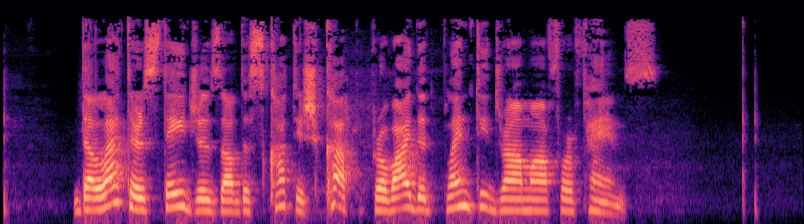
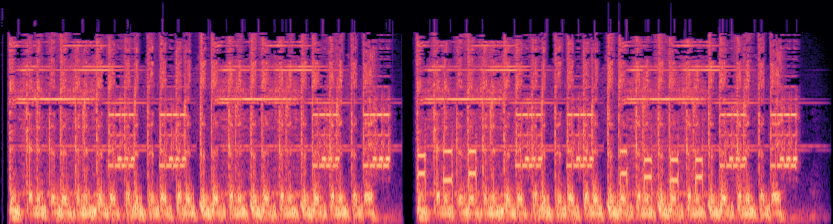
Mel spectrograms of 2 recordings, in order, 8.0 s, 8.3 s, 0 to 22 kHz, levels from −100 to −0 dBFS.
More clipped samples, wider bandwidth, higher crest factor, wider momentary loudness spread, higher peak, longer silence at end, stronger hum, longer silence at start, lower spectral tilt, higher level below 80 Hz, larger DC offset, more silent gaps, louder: neither; first, 16.5 kHz vs 13.5 kHz; first, 18 dB vs 12 dB; first, 12 LU vs 2 LU; about the same, -2 dBFS vs 0 dBFS; first, 1.5 s vs 0.35 s; neither; first, 0.75 s vs 0.1 s; about the same, -3.5 dB/octave vs -3.5 dB/octave; second, -60 dBFS vs -34 dBFS; neither; second, none vs 4.04-4.09 s; second, -17 LUFS vs -12 LUFS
